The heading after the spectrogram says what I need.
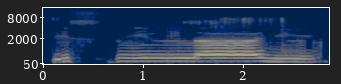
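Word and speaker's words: بسم الله: itu ketika sebelumnya kasrah adalah cara membacanya denganbirnya sedikit Bismillahi Bismillahi jadi tidak dihentakan bukan bukan bismillah bismersama-sama semuanya bis bismillah Bismillahi Bismillah Bismillah am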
